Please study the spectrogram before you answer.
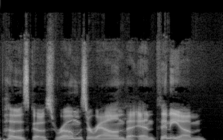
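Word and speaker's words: Athenaeum: ghost roams around the anthenium, I think is how I would pronounce that. Uh, athenium. A t h e n a eu m. I think it's athenium. Whatever, guys.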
